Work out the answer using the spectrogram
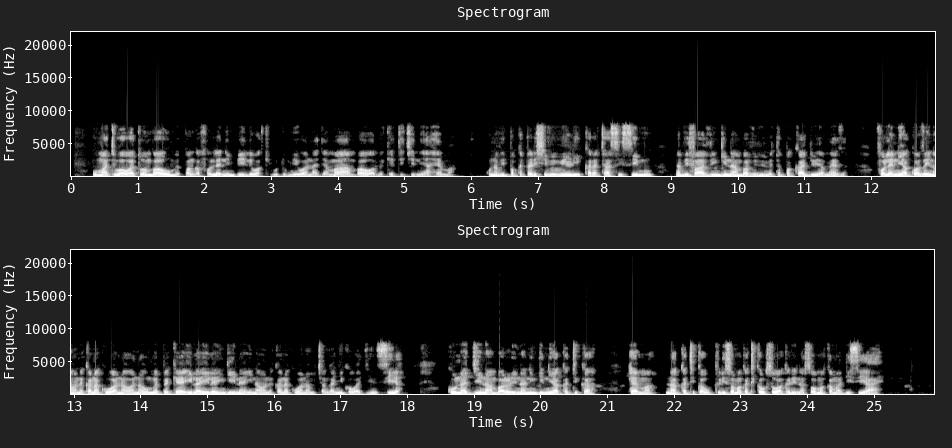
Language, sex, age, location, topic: Swahili, male, 25-35, Kisii, government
